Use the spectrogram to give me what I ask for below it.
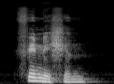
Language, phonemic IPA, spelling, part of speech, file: Dutch, /ˈfɪnɪʃə(n)/, finishen, verb, Nl-finishen.ogg
- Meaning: to finish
